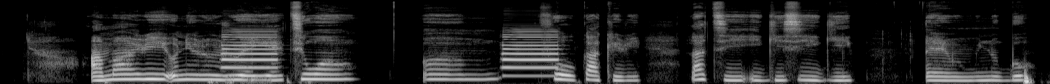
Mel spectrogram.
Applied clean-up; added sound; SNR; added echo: neural mask model RNNoise.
